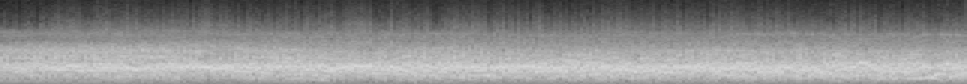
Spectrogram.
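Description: Boxing arena crowd cheering and shouting in a steady, loud roar at a knockout.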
